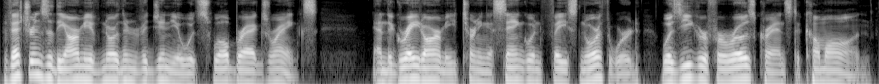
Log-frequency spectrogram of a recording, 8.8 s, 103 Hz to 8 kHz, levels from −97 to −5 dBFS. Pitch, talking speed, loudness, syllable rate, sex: 110 Hz, 190 wpm, -21 LUFS, 5.3 syllables/s, male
